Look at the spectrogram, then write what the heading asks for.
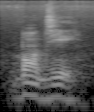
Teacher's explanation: From French, bon, which is good, and die would be the word Dieu in French with the Haitian pronunciation, the palatalization of the French d sound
